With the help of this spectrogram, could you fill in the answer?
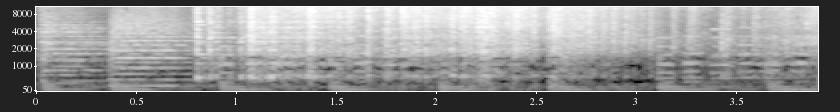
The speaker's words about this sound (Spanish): Jorge depositó unas monedas y dio la media vuelta.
